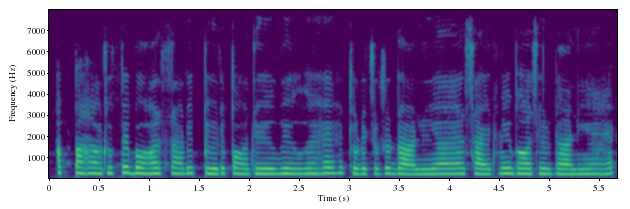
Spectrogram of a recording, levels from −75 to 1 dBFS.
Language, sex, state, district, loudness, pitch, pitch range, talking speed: Hindi, female, Himachal Pradesh, Shimla, -19 LUFS, 250 Hz, 245-260 Hz, 200 wpm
